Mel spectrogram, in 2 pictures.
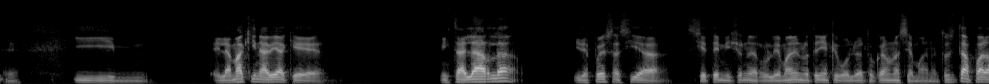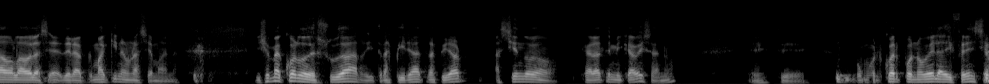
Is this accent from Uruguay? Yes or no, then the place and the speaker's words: yes; Uruguay; now in Denmark; yo vengo de Uruguay, eh, Sudamérica. Y vivo en Dinamarca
